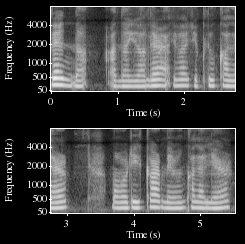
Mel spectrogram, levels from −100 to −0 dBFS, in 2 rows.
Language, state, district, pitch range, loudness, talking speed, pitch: Ao, Nagaland, Kohima, 195-210 Hz, -20 LUFS, 140 wpm, 205 Hz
